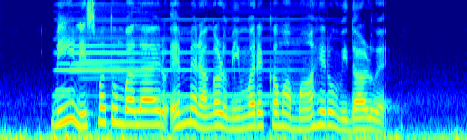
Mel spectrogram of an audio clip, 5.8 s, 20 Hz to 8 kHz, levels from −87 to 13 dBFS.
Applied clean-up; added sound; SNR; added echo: none; Harmonica; 17 dB; none.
